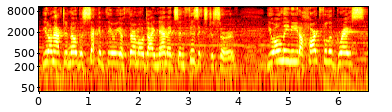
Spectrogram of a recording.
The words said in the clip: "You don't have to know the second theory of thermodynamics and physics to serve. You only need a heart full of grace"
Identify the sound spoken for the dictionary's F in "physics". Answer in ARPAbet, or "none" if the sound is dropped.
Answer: F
